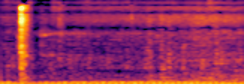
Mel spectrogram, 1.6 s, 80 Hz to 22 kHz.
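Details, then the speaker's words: 1989 Jeep Cherokee 4.0 inline-6, warm idle after about 10 minutes, oil pressure down to around 20 psi: faint regular light knock tied to engine speed; owner suspects rod bearings or lifters, with no performance loss over 3,000 miles. "And as you see now, it's warmed up. It's dropped down to about around 20."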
